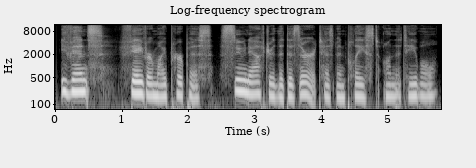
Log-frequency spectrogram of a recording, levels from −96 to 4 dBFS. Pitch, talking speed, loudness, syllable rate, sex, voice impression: 175 Hz, 145 wpm, -19 LUFS, 4.2 syllables/s, female, feminine, adult-like, relaxed, slightly weak, slightly dark, intellectual, calm, slightly strict, sharp, slightly modest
